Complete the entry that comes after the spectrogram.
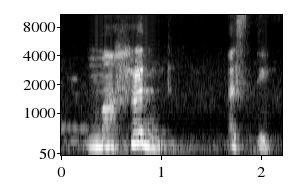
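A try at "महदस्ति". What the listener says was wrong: Yeah, tell it together. Join and tell, because it's a sandhi. You can't say Mahadasti. You have to say Mahadasti.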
